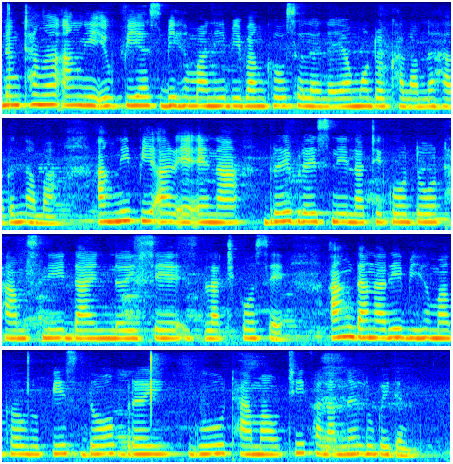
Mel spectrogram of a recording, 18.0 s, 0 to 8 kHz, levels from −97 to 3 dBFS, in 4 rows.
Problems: none marked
